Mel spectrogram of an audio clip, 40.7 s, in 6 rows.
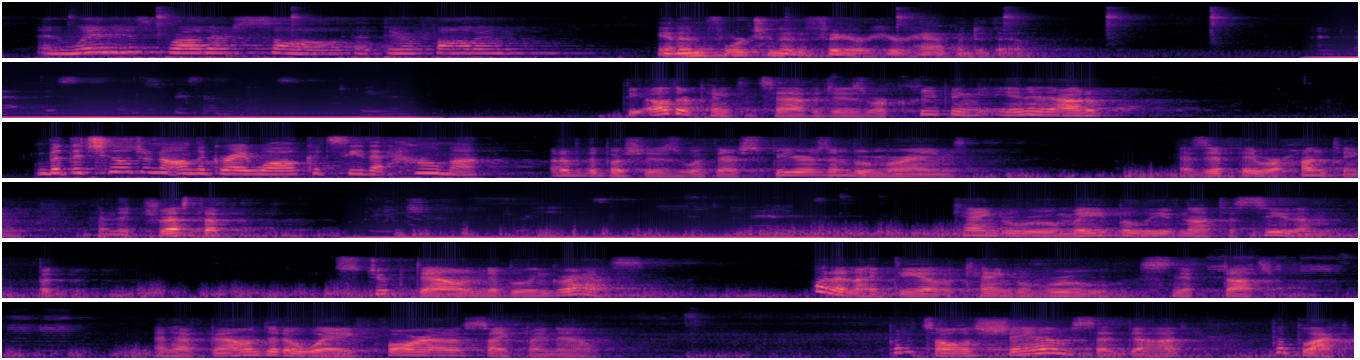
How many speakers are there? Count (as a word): five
